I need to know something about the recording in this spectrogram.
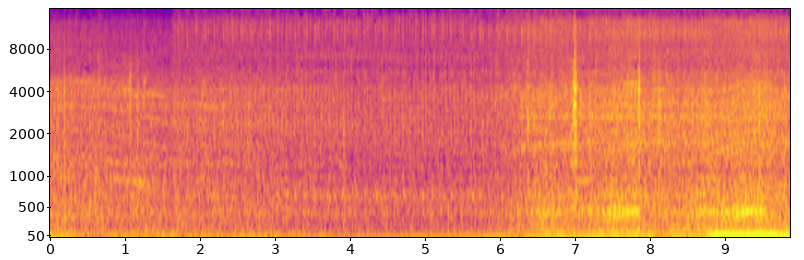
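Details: New Skoda Scala 1.5 TSI with dry-clutch DSG, about 3,500 on the odometer: quiet idle, then pulling away from a stop gives a loud, sharp gearbox clunk as it shifts; car also rattles and vibrates.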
